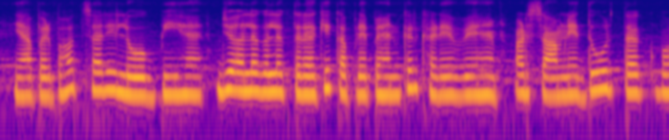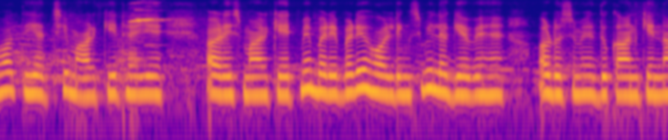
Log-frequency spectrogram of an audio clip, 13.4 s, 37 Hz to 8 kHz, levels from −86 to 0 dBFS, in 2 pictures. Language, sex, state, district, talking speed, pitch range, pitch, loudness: Hindi, female, Bihar, Araria, 195 wpm, 210-235 Hz, 215 Hz, -20 LUFS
